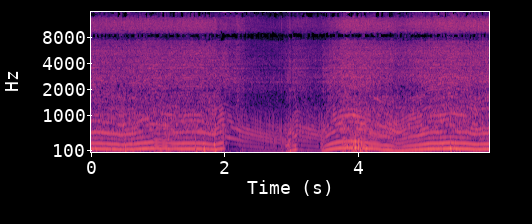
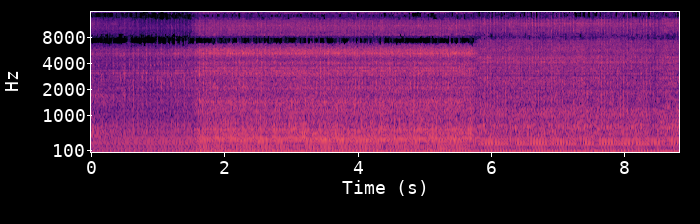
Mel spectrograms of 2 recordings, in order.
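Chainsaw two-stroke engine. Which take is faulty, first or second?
first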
